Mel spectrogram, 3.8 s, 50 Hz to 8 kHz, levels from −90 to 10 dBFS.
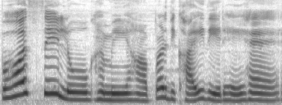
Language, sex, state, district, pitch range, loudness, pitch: Hindi, female, Chhattisgarh, Raipur, 190-255 Hz, -18 LUFS, 205 Hz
